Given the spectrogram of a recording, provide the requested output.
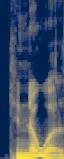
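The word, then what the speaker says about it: quinoa: way to pronounce it that is the closest to the original Native American pronunciation kinoa sounds like a Pokemon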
